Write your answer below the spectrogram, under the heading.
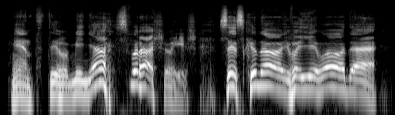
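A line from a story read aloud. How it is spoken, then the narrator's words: Booming villainous laughter. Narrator (Russian): Громогласно захохотал преступный гений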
